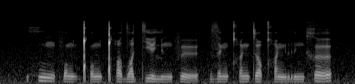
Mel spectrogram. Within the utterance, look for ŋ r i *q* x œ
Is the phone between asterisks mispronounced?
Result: yes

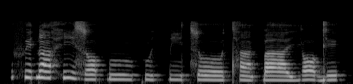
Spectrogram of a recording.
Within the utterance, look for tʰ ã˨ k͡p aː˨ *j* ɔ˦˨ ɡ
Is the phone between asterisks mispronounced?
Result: no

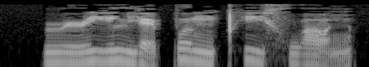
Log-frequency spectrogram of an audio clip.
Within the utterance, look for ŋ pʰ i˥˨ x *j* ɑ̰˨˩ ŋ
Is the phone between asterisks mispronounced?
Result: yes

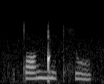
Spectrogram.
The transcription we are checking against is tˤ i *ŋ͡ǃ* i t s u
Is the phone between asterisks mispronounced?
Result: no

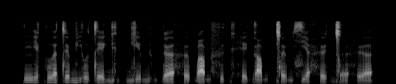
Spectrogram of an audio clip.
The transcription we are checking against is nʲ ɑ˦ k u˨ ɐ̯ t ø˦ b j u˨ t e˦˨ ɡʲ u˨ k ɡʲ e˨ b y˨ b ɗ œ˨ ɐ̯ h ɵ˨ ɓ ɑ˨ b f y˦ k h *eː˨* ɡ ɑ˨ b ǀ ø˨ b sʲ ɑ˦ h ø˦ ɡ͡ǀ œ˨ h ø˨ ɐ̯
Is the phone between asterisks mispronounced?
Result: yes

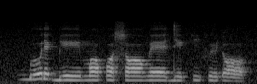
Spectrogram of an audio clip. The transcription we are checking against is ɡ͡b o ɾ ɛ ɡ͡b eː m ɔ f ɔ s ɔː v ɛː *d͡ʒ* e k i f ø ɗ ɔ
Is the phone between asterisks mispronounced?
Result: yes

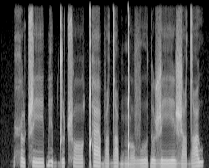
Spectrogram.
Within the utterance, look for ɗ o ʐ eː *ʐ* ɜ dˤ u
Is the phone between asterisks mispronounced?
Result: no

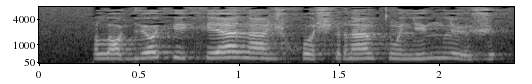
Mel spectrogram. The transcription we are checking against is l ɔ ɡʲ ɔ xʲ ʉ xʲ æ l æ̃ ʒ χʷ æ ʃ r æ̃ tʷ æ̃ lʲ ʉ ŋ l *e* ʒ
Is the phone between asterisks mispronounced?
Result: yes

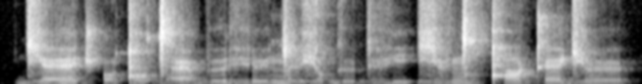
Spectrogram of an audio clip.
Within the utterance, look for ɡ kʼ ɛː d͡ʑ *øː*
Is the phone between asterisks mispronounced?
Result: no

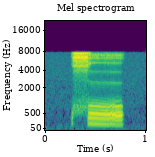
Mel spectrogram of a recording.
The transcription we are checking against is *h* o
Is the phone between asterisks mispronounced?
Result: yes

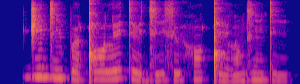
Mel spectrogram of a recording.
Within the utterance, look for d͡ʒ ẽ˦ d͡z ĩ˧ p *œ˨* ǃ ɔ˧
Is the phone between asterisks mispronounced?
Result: no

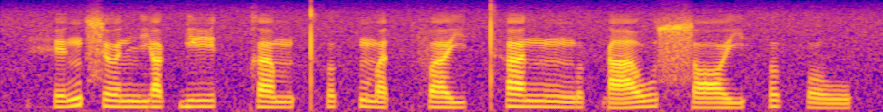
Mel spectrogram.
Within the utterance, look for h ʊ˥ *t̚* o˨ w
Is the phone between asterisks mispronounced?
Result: yes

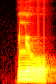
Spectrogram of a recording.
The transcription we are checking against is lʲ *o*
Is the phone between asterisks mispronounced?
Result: yes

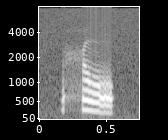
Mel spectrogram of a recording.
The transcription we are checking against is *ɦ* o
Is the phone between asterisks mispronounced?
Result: yes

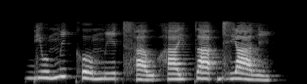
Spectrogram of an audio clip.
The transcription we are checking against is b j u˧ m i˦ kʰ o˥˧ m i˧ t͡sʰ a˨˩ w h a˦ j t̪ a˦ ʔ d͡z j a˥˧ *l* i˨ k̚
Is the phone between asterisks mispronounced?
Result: no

